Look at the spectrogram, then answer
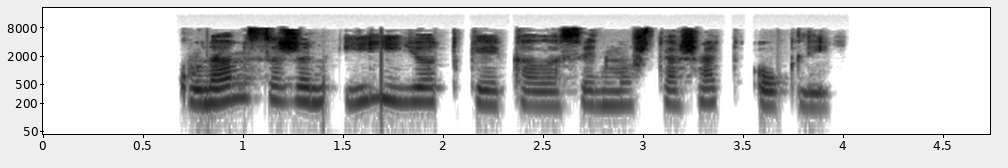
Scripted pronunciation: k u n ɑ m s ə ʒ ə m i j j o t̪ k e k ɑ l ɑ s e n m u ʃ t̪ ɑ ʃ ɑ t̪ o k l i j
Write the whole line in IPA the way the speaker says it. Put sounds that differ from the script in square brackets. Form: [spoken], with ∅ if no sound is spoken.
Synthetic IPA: k u n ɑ m s ə ʒ ə m i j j o t̪ k e k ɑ l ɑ s e n m [o] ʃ t̪ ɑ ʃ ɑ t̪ o k l i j

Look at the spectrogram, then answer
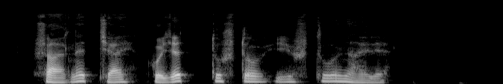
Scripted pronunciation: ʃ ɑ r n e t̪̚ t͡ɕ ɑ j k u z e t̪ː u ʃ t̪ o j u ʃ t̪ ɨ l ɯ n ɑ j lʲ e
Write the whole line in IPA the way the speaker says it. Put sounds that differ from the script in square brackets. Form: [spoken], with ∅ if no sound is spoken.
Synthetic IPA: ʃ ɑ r n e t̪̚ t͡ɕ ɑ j k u z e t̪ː u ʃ t̪ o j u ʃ t̪ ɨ l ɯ n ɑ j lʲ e

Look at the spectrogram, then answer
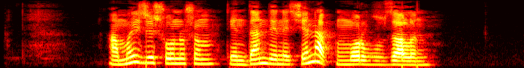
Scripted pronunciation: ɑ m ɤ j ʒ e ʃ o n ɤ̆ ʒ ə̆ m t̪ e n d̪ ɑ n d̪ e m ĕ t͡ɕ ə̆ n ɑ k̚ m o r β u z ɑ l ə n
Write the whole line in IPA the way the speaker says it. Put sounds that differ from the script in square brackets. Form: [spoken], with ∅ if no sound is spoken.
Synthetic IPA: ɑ m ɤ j ʒ e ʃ o n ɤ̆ [ʃ] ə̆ m t̪ e n d̪ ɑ n d̪ e [n] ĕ t͡ɕ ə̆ n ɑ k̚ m o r β u z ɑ l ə n

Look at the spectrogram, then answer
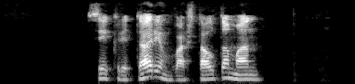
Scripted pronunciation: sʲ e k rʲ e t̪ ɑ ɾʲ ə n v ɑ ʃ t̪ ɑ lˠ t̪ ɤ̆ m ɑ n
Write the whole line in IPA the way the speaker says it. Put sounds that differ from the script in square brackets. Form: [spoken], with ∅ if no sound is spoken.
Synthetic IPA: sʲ e k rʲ e t̪ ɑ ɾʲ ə [m] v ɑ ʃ t̪ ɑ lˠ t̪ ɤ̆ m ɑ n

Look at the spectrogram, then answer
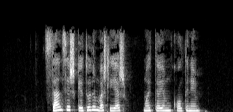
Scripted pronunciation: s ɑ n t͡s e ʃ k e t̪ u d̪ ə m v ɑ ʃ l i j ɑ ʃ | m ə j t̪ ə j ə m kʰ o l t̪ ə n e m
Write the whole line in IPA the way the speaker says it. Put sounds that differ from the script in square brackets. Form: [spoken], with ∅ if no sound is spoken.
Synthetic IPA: s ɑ n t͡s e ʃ k e t̪ u d̪ ə m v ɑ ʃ l i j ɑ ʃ | m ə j t̪ ə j ə m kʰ o l t̪ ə n e m

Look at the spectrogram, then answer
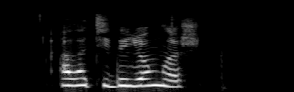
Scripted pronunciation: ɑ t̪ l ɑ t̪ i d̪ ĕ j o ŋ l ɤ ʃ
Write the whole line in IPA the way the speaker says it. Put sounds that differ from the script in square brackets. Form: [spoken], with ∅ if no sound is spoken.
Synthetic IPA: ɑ [∅] l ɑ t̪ i d̪ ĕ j o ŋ l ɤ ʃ

